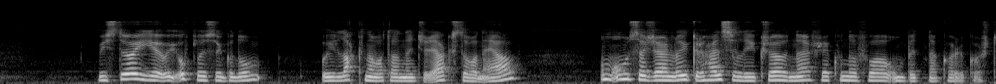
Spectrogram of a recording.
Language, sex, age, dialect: Faroese, female, 36-60, Suðurstreymoy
